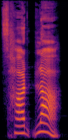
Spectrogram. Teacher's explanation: Here the T changes to an L or flap sound. It's similar to when T's get sandwiched between vowels in English, like the words water or meeting.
